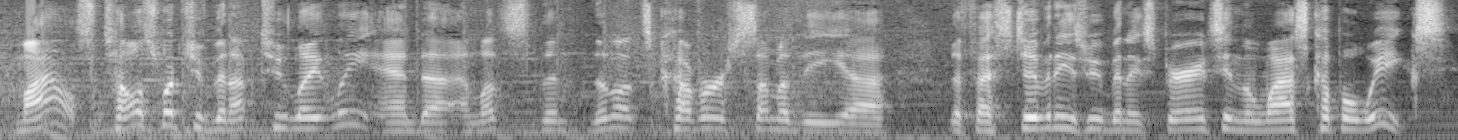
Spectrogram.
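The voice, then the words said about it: Smooth radio voice. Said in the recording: “I think you've got the best radio voice. You really should read bedtime stories for people.”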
